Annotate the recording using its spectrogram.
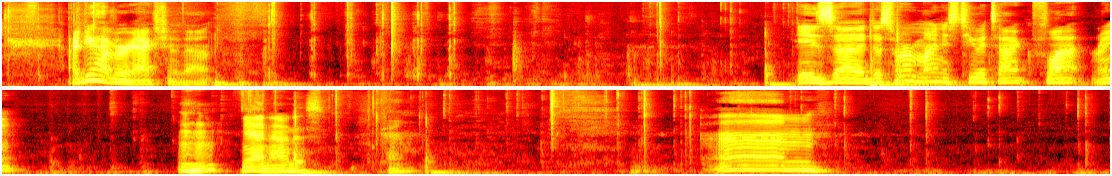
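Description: Small game pieces click and tap on a table.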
